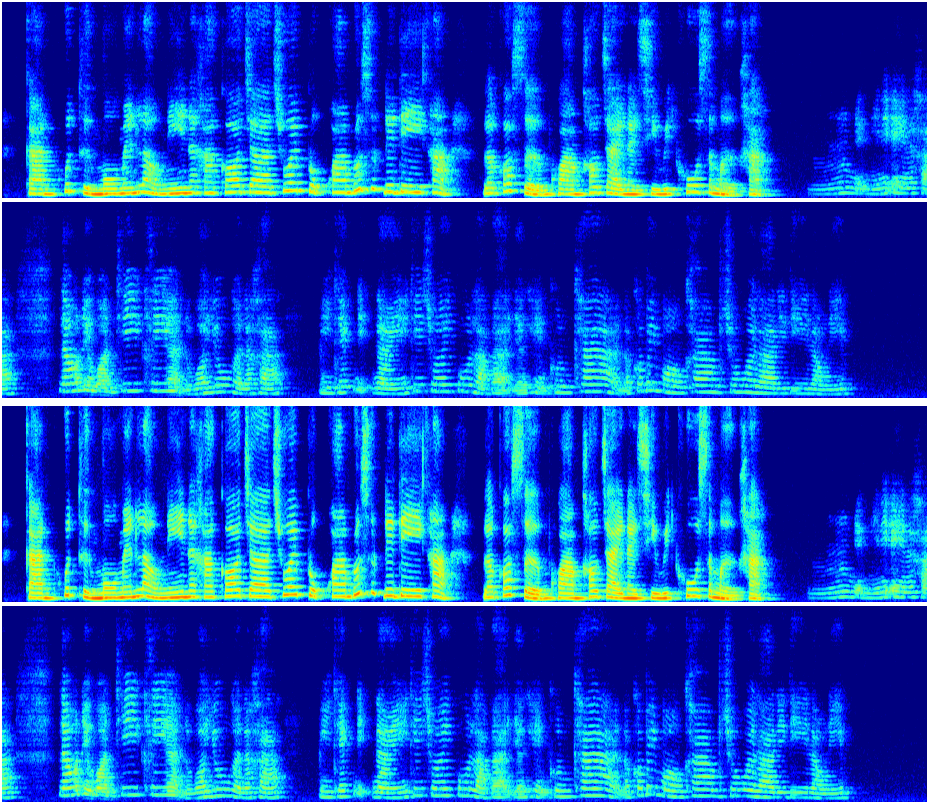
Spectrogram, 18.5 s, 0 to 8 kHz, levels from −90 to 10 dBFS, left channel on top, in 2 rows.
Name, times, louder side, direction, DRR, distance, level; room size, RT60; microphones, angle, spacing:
voice 1, 0.2-7.6, right 3 dB, 40° right, 0.3 m, -21 dB
voice 2, 8.1-12.0 12.4-17.7, right 3 dB, 55° right, 2.2 m, -39 dB
4.7 x 3.1 x 2.4 m
head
